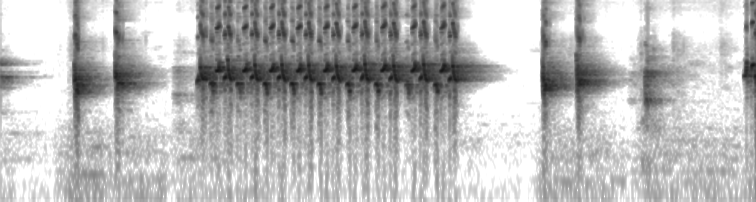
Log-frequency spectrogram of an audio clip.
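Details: Long rapid roll from a sooty-headed bulbul, used as a lure for other bulbuls: two sharp opening notes, a fast buzzy trill of about two and a half seconds, then scattered single downslurred notes.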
